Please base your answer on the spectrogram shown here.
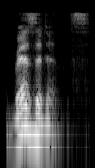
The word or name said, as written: residence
